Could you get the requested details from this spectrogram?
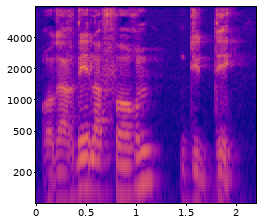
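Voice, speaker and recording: A man's voice: medium pitch, lively intonation, slow pace. A man teaching a primary phonics lesson, patiently repeating each word and syllable.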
